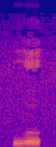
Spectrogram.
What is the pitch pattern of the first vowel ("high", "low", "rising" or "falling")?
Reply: high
